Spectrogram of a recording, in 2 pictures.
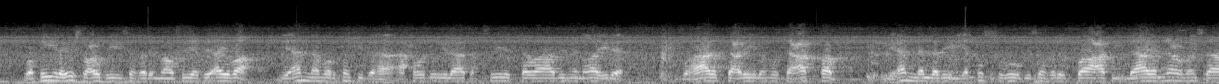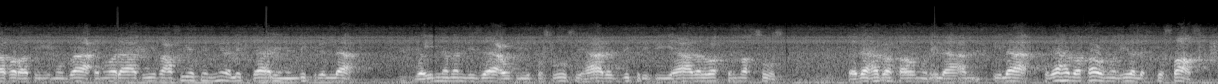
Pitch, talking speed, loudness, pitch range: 150 Hz, 135 wpm, -12 LUFS, 145-160 Hz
